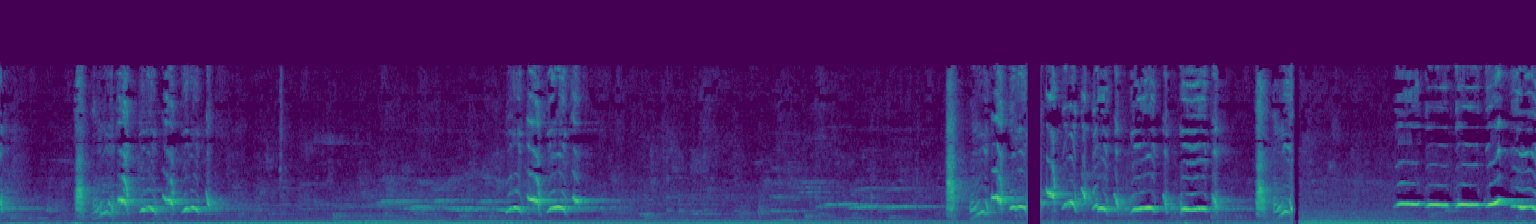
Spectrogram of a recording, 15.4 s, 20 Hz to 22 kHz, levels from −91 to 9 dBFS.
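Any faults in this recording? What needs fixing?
At 10.26 s the sound cuts out mid-flow and stays silent for about 0.14 s, resuming at 10.41 s. This is a playback stall: the gap is abrupt and no sound is lost around it, just held back. The likely cause is the player's buffer running dry, or its output thread being blocked long enough that nothing reached the device for those 141 ms. Preventing it means keeping a deeper playback buffer and running audio output on a high-priority thread.

Right after the gap, from 10.41 to 10.97 s, the audio runs noticeably fast and sounds raised in pitch by roughly four semitones, before settling back to normal. This is catch-up at higher speed: having fallen behind during the stall, the player resamples its backlog at 1.25 times normal rate, so speed and pitch rise together until the lost time is recovered. It should be fixed by using pitch-preserving time-stretching for catch-up, or by spreading the correction more gently.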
